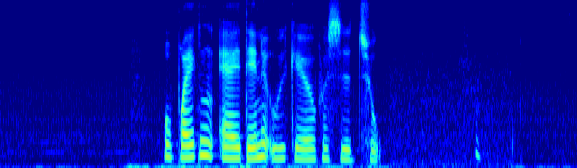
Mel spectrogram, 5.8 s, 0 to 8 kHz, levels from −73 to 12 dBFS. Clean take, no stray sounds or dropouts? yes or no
no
